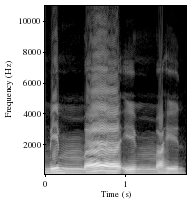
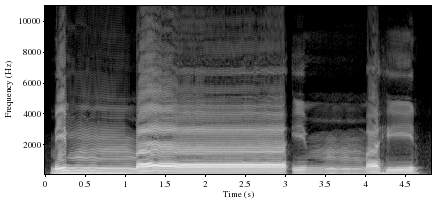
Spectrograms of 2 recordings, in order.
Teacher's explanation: Di sini ma awalnya dua harakat. Karena datang setelahnya hamzah, maka ini kita panjangkan sepanjang empat harakat. Maka dan tidak boleh dikurangi tidak boleh mim maim mahin tapi harus panjang empat mimma imahin. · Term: mad wajib muttasil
